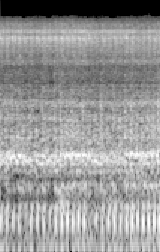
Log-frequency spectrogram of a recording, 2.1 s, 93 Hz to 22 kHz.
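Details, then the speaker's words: Motorcycle after conversion to battery-operated 4-pin CDI ignition idles with a steady even exhaust putter about eight beats a second, no misses or tapping; normal idle. "Ayan na mga kaibigan, ganda ng andar."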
